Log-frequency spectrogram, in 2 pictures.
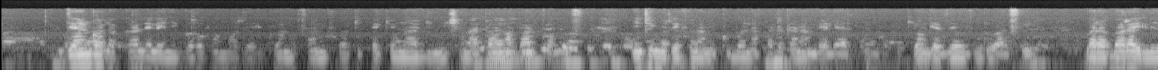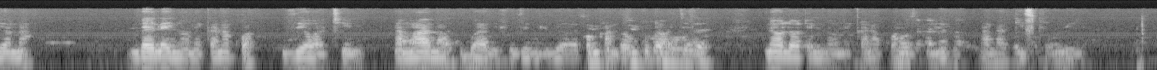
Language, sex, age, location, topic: Swahili, male, 18-24, Mombasa, government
